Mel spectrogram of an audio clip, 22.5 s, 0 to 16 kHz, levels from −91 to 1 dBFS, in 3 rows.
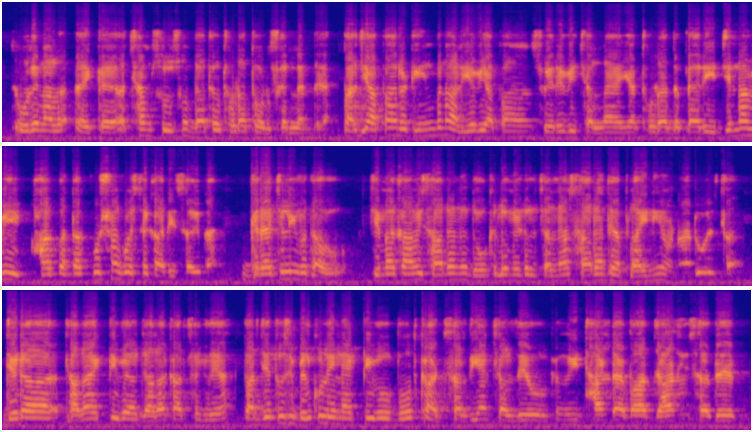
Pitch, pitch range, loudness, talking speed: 160 Hz, 145-170 Hz, -23 LUFS, 215 wpm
